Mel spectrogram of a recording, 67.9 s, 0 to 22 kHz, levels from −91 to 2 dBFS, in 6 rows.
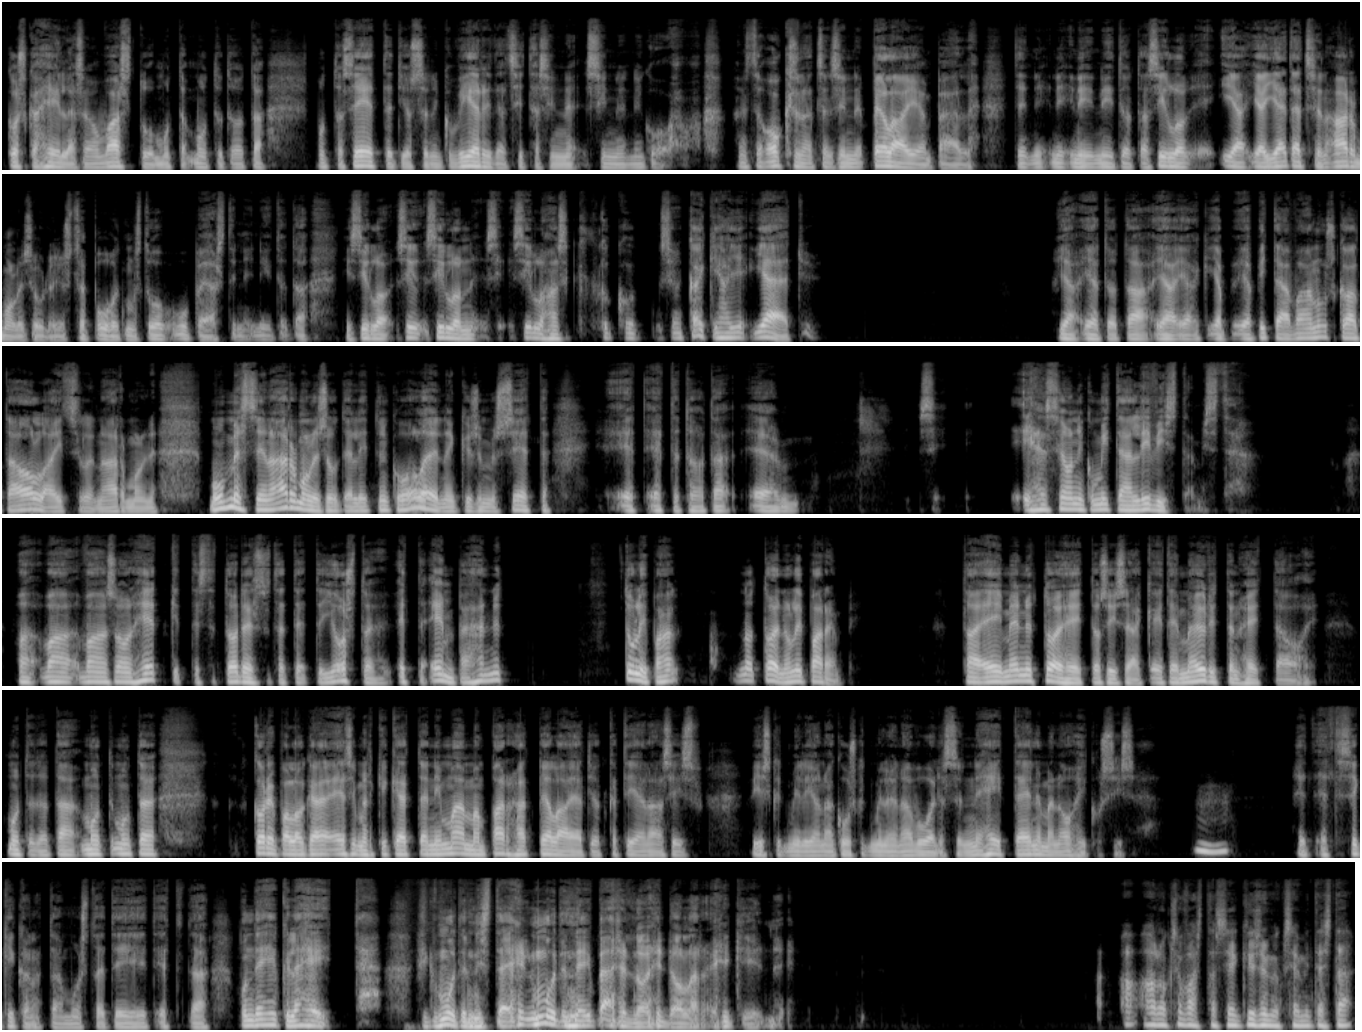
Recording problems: none

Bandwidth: 14.5 kHz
